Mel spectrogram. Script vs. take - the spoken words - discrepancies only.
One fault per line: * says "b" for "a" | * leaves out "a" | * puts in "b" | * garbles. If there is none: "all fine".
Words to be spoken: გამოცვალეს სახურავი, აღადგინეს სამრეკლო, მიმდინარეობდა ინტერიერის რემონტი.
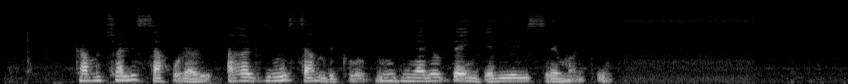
all fine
